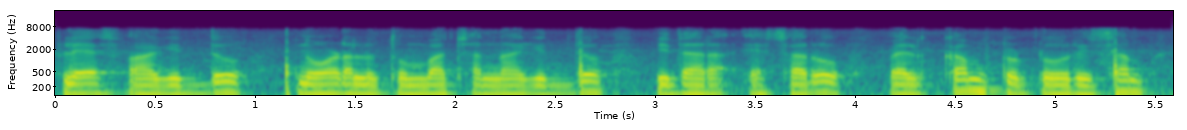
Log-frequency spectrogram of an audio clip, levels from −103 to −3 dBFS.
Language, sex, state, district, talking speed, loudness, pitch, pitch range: Kannada, male, Karnataka, Bangalore, 105 wpm, -17 LUFS, 115 Hz, 110-120 Hz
